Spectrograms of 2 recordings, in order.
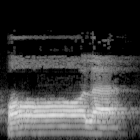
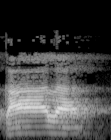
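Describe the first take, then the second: First: The first consonant is heavy and thick. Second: The first consonant is light and thin. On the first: The speaker calls it right. "Jadi tebal" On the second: The speaker calls it wrong. "Ada orang yang baca kala"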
